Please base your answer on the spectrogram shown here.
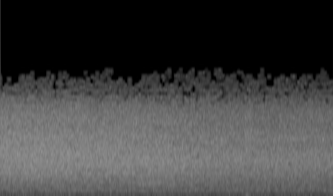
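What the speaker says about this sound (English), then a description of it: "it's getting pretty gusty out here" Gusty wind during Hurricane Irene in Virginia Beach, a steady loud roaring rush of air buffeting the microphone without letup.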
